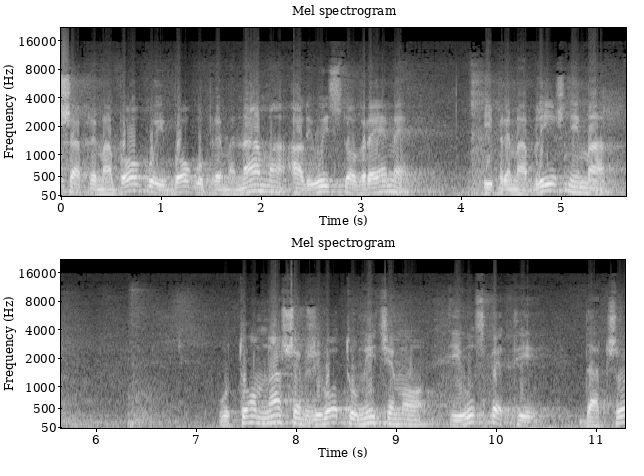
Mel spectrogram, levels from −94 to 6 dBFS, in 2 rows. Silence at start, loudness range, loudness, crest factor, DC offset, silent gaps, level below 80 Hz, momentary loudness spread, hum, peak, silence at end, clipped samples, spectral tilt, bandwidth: 0 s; 3 LU; -9 LUFS; 10 dB; 1%; none; -30 dBFS; 17 LU; none; 0 dBFS; 0 s; 3%; -6 dB/octave; 16 kHz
